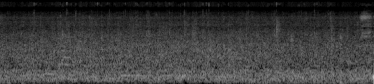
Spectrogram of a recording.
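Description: Heavy rain pours steadily over a residential neighborhood compound, a dense continuous hiss close by with no breaks across the whole stretch.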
